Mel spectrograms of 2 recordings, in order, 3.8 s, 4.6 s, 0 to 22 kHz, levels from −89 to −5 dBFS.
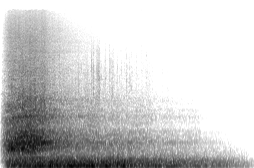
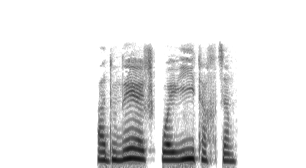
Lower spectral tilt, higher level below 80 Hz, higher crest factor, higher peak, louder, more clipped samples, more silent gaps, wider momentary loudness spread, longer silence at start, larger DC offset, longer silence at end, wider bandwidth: about the same, -8 dB/octave vs -7.5 dB/octave; first, -18 dBFS vs -62 dBFS; about the same, 16 dB vs 16 dB; first, 0 dBFS vs -6 dBFS; first, -15 LUFS vs -19 LUFS; neither; second, none vs 2.34-2.42 s; first, 20 LU vs 12 LU; second, 0.05 s vs 1.45 s; neither; second, 0.7 s vs 1.05 s; first, 10.5 kHz vs 7.4 kHz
